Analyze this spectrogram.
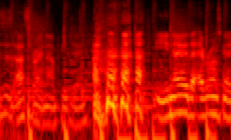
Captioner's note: giggles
